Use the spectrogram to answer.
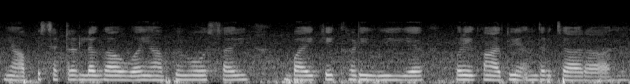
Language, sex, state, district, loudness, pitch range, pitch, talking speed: Hindi, female, Haryana, Rohtak, -17 LUFS, 205-215 Hz, 210 Hz, 200 wpm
